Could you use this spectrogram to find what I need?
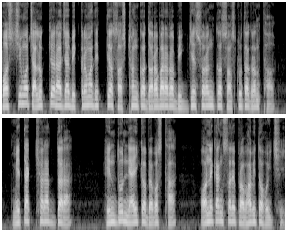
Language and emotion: Odia, neutral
